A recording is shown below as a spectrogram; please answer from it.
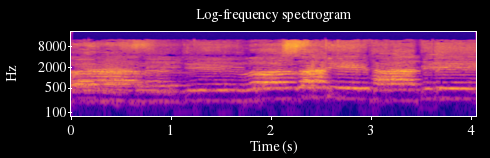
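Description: A group of men singing together in a chant-like chorus, holding long notes in unison, with short breaks between phrases.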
